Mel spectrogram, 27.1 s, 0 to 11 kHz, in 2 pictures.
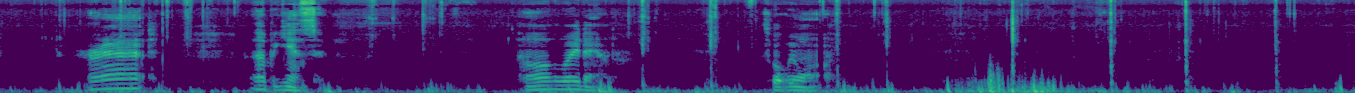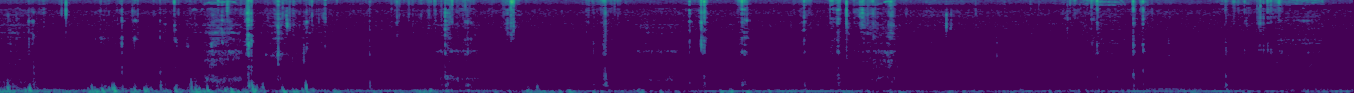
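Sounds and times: knife scraping meat and bone: 3.6 - 4.7, 5.8 - 10.3, 13.6 - 22.7, 24.1 - 26.9.

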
